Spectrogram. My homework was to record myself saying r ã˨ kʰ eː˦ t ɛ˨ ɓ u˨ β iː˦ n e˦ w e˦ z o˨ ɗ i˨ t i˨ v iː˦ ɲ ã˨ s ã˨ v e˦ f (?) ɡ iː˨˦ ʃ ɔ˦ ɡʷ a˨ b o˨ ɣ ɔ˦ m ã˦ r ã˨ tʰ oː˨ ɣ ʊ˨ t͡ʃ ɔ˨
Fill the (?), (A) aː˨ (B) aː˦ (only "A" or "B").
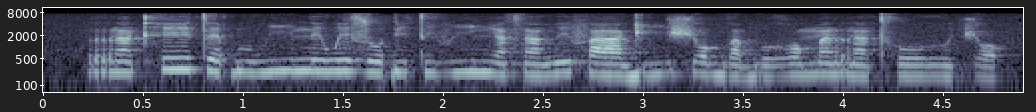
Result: A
